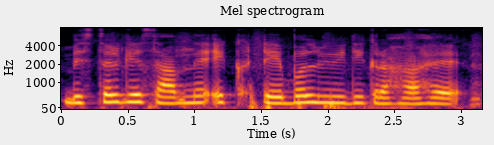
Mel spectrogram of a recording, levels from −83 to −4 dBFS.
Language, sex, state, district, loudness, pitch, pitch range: Hindi, female, Arunachal Pradesh, Papum Pare, -15 LUFS, 240 Hz, 215-255 Hz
